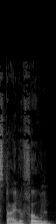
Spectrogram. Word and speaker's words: Stylophone: In Englisch wird es übrigens Stylophone äh, ausgesprochen.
